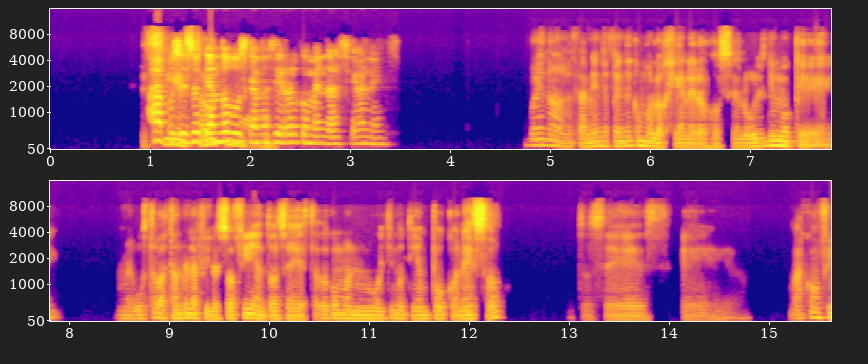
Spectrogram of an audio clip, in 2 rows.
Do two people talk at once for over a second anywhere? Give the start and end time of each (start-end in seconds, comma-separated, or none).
0.9-2.3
